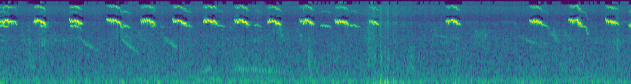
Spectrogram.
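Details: Baby Sooty chat at the nest, reacting to its mother bringing food with rapid, piercing high squeaks about three per second, a brief pause midway, then the squeaking resumes.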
